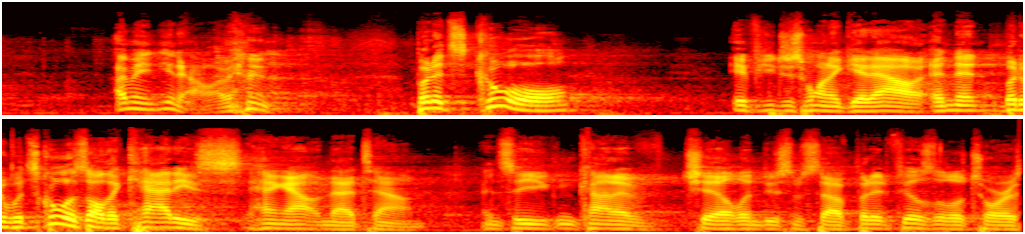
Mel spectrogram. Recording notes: listen to a live event at True Spec Golf in New York City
